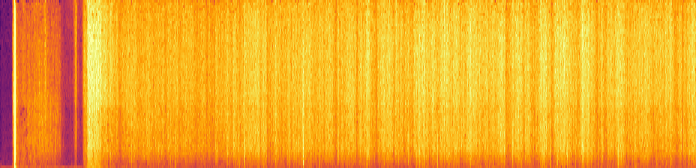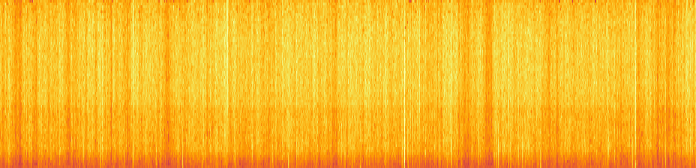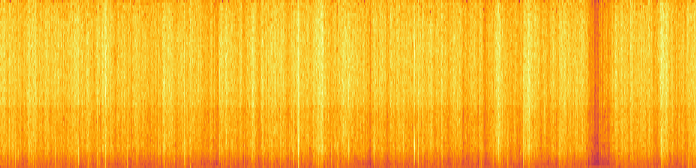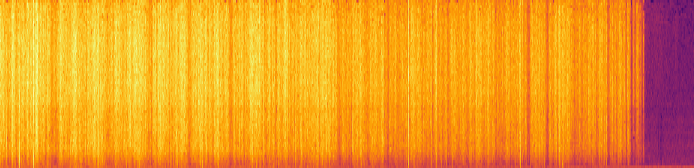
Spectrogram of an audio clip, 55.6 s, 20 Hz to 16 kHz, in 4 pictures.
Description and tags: Stereo recording of a birthday sparkler. Starts with a match being struck. Very close up. Recorded on a Sony TCD-D3 DAT with a Sennheiser MKE 2002 binaural mic.
environmental-sounds-research, close, sparkler, sizzle, sparks, lit, fuse, electrical, burn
